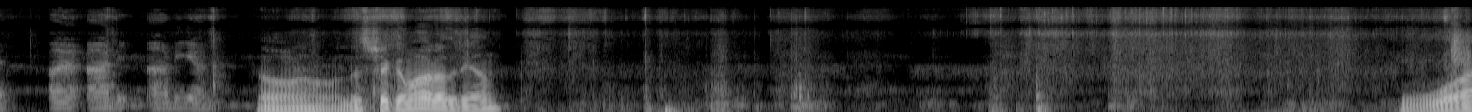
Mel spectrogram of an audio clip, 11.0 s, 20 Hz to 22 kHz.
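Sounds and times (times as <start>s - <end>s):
bubble wrap crinkling: 7.1s - 11.0s.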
